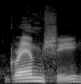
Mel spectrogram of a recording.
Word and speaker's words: Gramsci: Antonio Gramsci, pronounced Gramsci, he's Italian, G-R-A-M-S-C-I, Antonio Gramsci and the shift to cultural Marxism.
